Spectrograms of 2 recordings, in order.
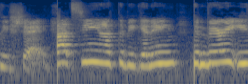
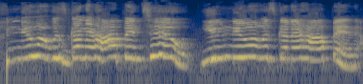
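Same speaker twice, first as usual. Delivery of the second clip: higher and louder, bursting with glee; excited; 6 semitones higher, 4 dB louder than usual. Real, not acted. Reviewer recalling Kurt's cliff jump, excited and gleeful. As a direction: gush like it's happening again. Reliving the funny death.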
